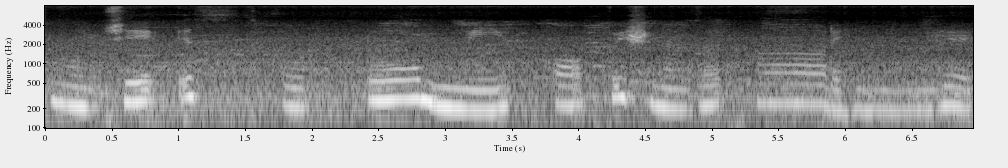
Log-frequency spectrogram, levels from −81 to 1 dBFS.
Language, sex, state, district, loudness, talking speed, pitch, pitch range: Hindi, female, Madhya Pradesh, Umaria, -16 LUFS, 75 wpm, 225 Hz, 205-255 Hz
